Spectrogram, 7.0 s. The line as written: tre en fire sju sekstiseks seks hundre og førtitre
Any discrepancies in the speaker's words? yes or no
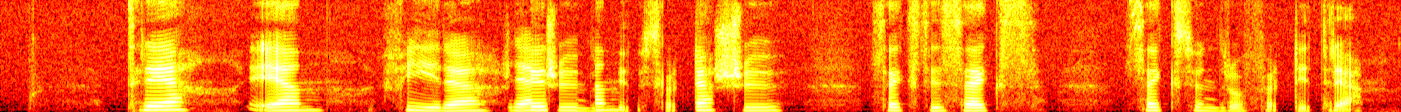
yes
